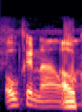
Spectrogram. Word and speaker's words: Okinawa: Or Okinawa. – Okwa. – Now, if you remember Karate Kid 2, right? – It was 2. – Okinawa.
